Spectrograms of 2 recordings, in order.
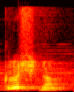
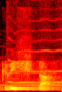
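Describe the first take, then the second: First: The name ends without a long final vowel. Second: The name ends with a long 'aa' vowel. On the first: The speaker calls it right. "જો શબ્દ પર ધ્યાન આપજો" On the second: The speaker calls it wrong. "આમ ઘણા આપણે અંગ્રેજીની બહુ ટેવ પડી ને"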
